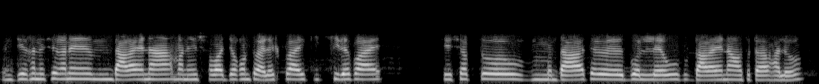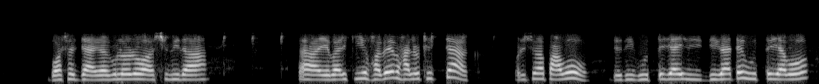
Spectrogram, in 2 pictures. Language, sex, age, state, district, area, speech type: Bengali, female, 30-45, West Bengal, Darjeeling, urban, conversation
